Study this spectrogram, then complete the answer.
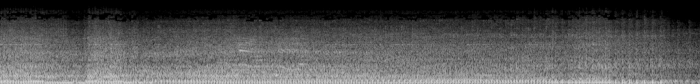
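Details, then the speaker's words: Retired lawnmower being revived for racing, first crank test: deep, loud, uneven single-cylinder thump settles into a steady run after cranking; engine starts and keeps running. "So, that one runs. Hell yeah."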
